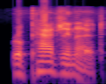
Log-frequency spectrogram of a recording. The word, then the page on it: repaginate: American English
